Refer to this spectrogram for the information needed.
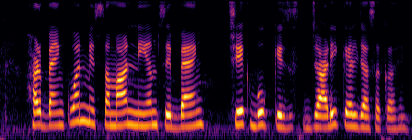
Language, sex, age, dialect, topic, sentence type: Magahi, female, 46-50, Western, banking, statement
